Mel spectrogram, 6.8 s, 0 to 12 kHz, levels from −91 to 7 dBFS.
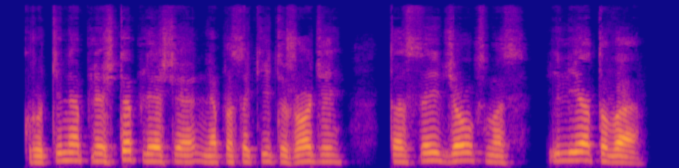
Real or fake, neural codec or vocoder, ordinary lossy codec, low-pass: fake; codec, 44.1 kHz, 7.8 kbps, DAC; AAC, 32 kbps; 10.8 kHz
